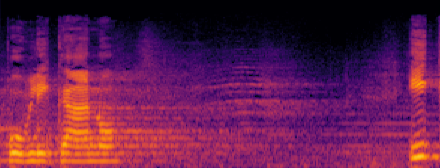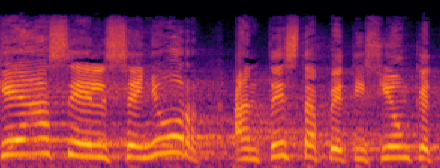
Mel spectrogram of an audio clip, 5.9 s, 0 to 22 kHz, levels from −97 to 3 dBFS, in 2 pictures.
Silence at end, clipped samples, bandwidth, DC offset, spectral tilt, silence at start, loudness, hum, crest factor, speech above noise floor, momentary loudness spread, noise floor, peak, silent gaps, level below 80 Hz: 0 s; under 0.1%; 15 kHz; under 0.1%; -3 dB/octave; 0 s; -17 LUFS; none; 16 dB; 31 dB; 7 LU; -48 dBFS; -2 dBFS; none; -50 dBFS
